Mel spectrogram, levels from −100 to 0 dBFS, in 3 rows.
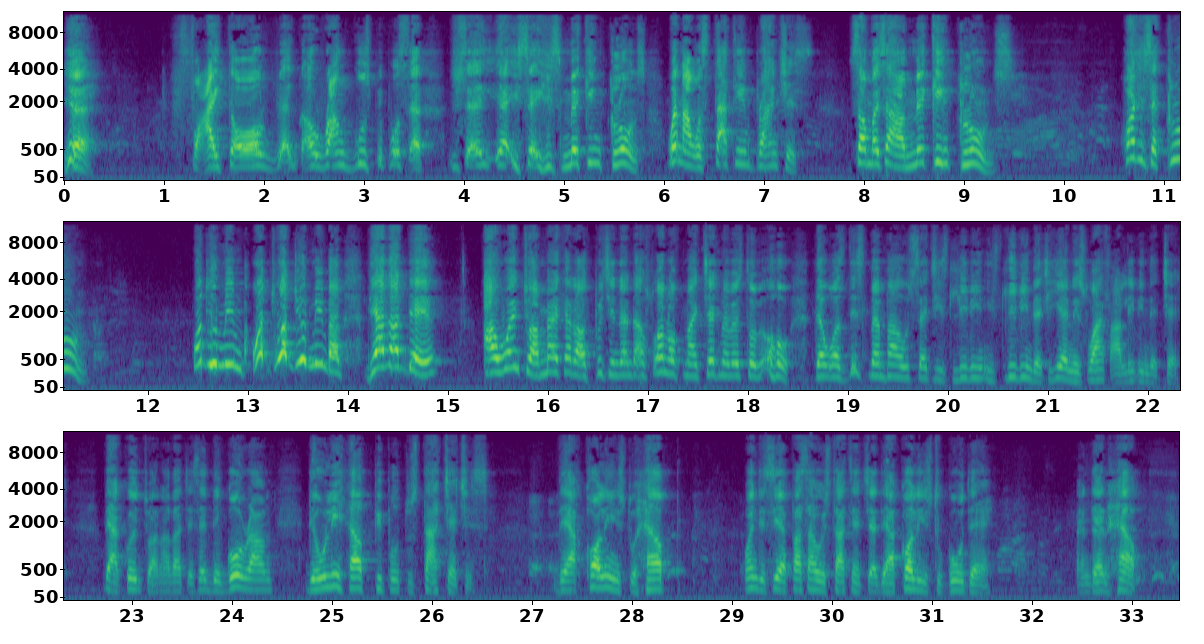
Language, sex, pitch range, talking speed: English, male, 155-255 Hz, 220 wpm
